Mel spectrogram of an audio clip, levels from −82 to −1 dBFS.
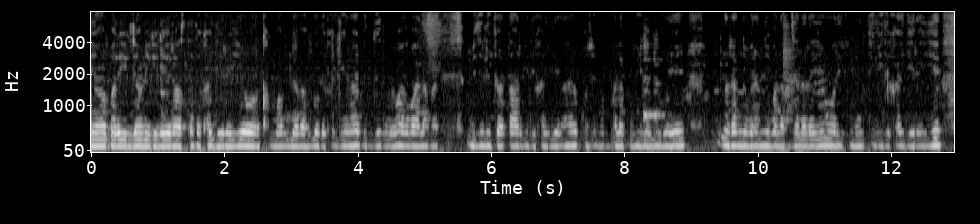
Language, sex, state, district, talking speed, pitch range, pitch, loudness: Hindi, male, Chhattisgarh, Bilaspur, 230 wpm, 140-150 Hz, 145 Hz, -25 LUFS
